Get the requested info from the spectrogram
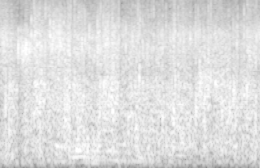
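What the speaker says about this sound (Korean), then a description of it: "박수 한번 좀 부탁드립니다" Dense, steady applause from an audience at a residents' association annual general meeting fills the whole stretch, a broad wash of many hands clapping at once with no talking over it.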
